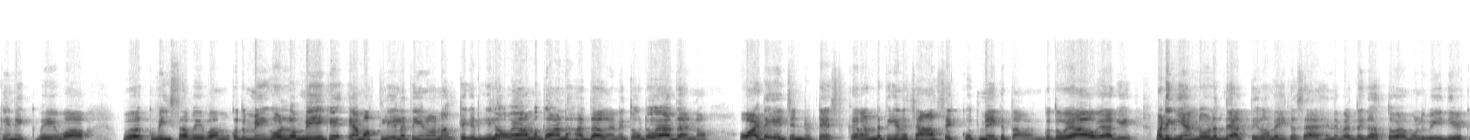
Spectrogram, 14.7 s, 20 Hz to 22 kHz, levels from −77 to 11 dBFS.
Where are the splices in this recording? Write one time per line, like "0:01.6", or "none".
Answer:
0:04.6
0:11.4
